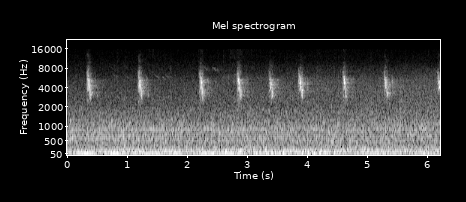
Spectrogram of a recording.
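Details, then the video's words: Two Eurasian tree sparrows calling in bushes behind a street in Haga on 24 August 2021. Short bright chirps are repeated roughly every second at a steady rhythm over a constant low rumble of distant traffic. "Pilfinkar lockar"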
